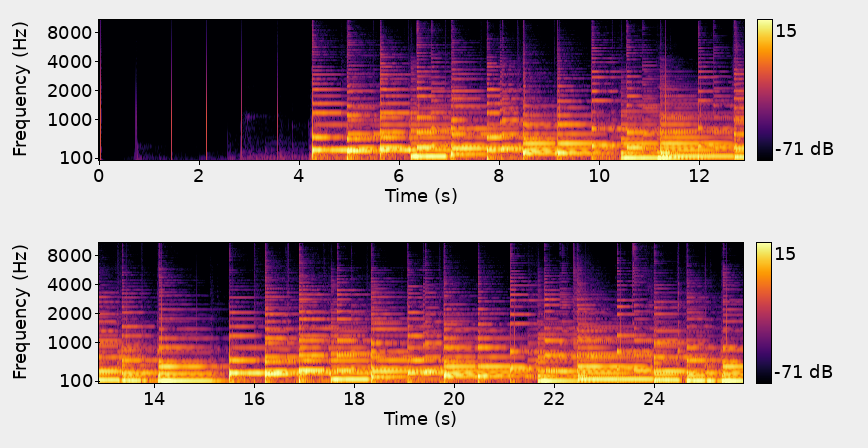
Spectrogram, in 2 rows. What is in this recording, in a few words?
Gavotte, Guitar; Grade 4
